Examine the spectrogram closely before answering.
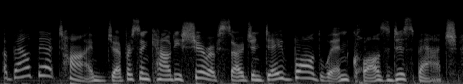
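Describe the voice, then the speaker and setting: A woman's voice: mid-range voice, big pitch swings, moderate pace, poor audio. American woman reporting television news. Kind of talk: broadcast news report narration.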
